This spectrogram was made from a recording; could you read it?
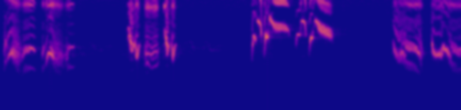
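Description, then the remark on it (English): A brown thrasher sings in short, rich phrases, each phrase given in pairs, with varied whistled and buzzy notes separated by brief pauses. The song is loud and clear with no talking. “Brown thrashers live year-round in the southeastern U.S. and breed in the Northeast, Midwest, and Great Plains.”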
